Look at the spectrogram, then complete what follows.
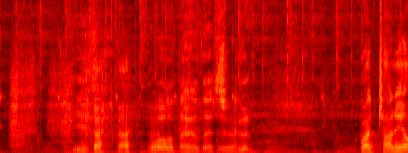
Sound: chuckles

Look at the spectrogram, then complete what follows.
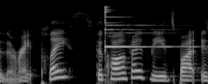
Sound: text overlay chiming

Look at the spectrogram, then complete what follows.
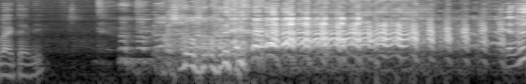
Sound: laughter

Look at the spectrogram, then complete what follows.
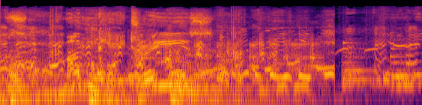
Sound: all laughing

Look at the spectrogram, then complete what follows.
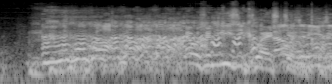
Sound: audience laughing

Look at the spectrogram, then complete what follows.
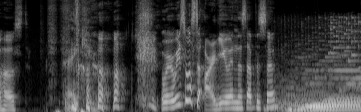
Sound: laughter

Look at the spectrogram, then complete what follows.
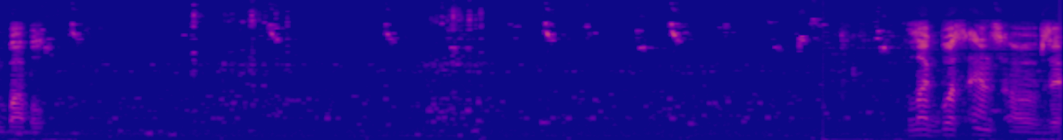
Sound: birds chirping

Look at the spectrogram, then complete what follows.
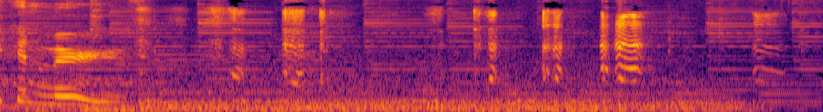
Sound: laughs

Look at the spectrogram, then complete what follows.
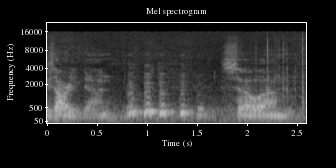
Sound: chuckles

